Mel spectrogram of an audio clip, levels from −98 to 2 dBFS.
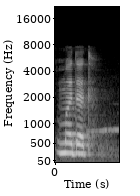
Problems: background conversations at intervals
